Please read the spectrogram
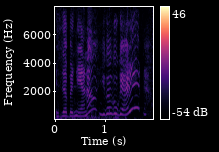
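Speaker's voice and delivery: high excited pet talk; squeaky praising a dog. Real, not acted.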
